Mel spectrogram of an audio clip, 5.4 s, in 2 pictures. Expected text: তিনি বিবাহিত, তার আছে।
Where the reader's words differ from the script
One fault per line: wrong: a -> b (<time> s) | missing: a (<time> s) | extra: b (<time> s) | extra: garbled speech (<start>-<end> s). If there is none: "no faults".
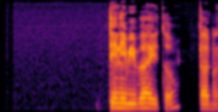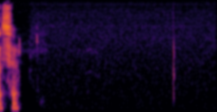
no faults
